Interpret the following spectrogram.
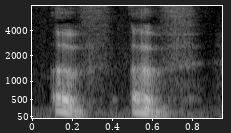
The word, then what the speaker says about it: have: Okay, so our pronunciation for have is more like this. Of. You shouldn't have.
